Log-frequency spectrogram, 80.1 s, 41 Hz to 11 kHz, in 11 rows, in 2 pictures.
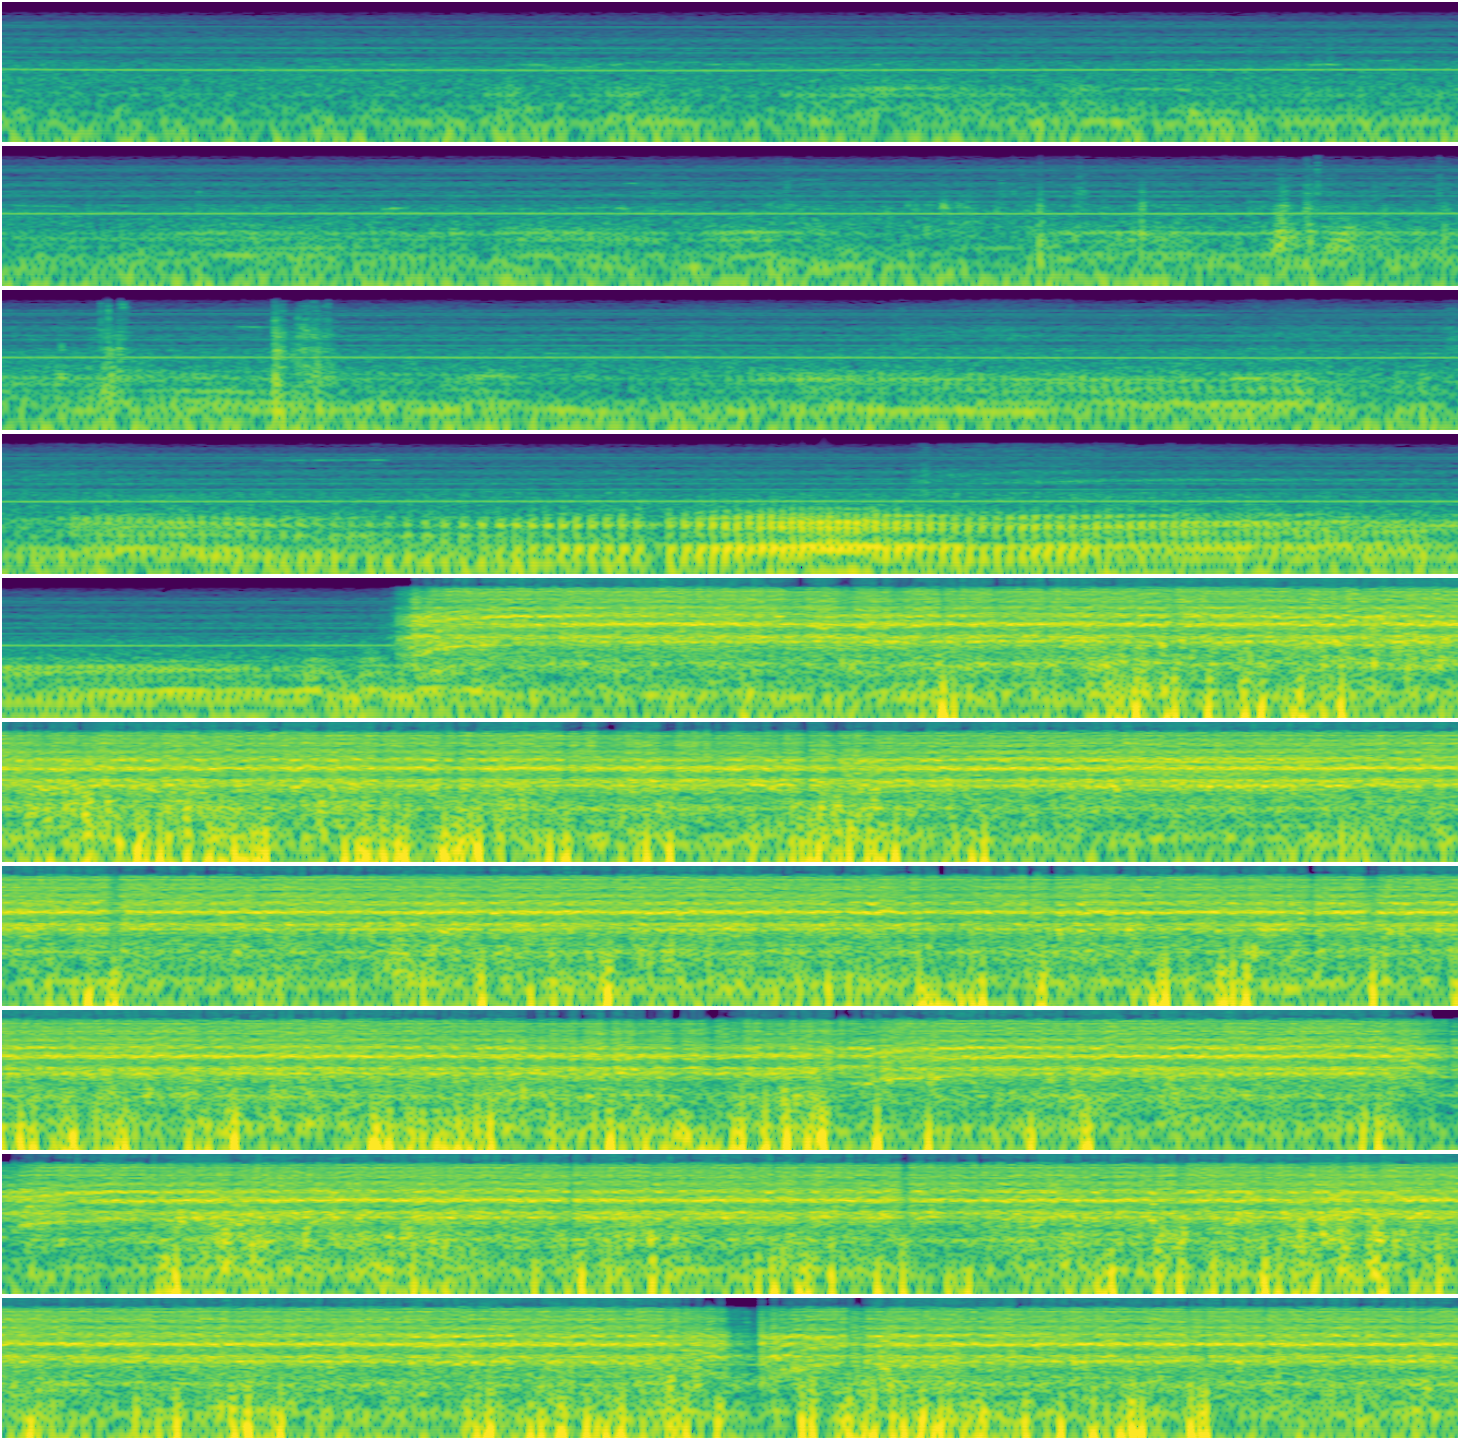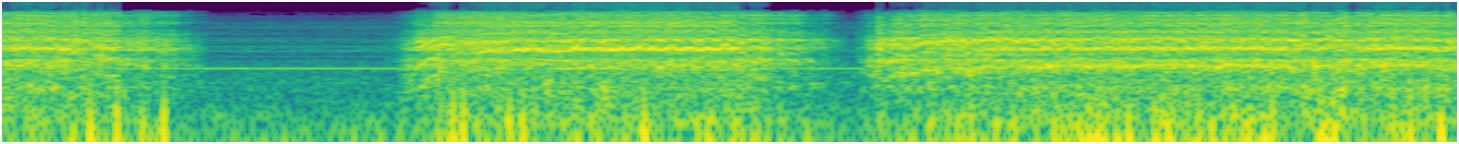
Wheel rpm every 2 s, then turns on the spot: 0, 0, 0, 0, 0, 0, 0, 0, 0, 0, 0, 0, 0, 0, 0, 60, 230, 220, 220, 230, 220, 220, 230, 230, 230, 230, 240, 210, 210, 200, 240, 230, 230, 230, 150, 230, 160, 90, 120, 210.
none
